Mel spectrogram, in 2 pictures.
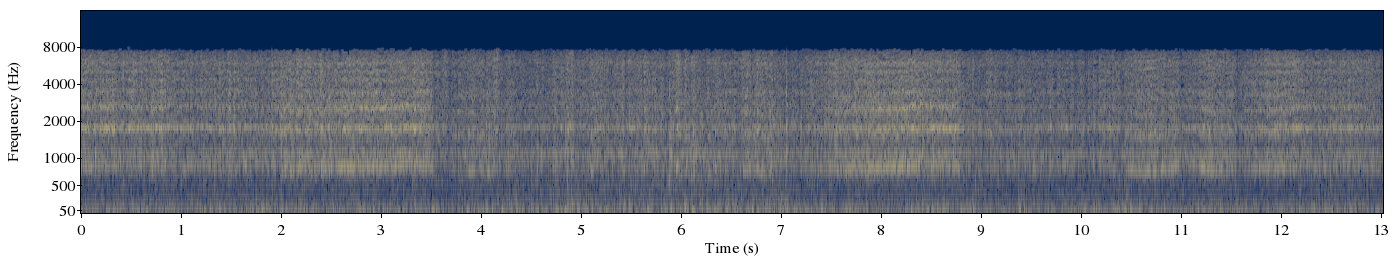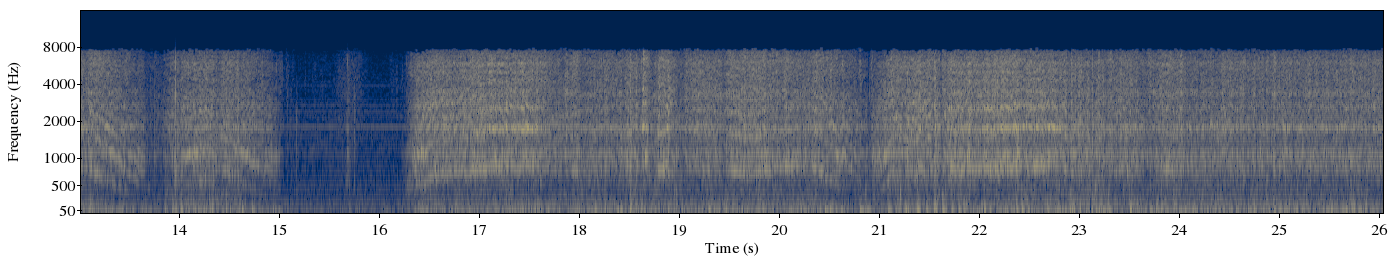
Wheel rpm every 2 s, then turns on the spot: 230, 220, 230, 220, 220, 220, 150, 40, 150, 220, 160, 220, 230.
14-16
